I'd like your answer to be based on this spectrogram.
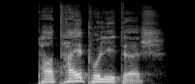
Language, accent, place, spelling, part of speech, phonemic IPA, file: German, Germany, Berlin, parteipolitisch, adjective, /paʁˈtaɪ̯poˌliːtɪʃ/, De-parteipolitisch.ogg
- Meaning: party political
